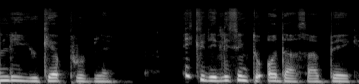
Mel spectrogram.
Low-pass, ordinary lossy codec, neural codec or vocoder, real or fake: 14.4 kHz; AAC, 64 kbps; none; real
